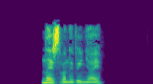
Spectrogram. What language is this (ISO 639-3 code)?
lav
